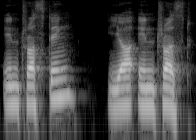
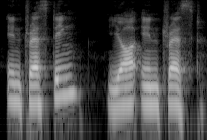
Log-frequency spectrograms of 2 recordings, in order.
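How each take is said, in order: First: इंटरेस्टिंग and इंटरेस्ट with 'trust' in place of 'trest'; local mispronunciation. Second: इंटरेस्टिंग and इंटरेस्ट with an 'e' in 'trest'; correct pronunciation. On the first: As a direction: say इंटरेस्टिंग as in-TRUS-ting, इंटरेस्ट as in-TRUST. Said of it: "इसको वहाँ पे बोला जाता है". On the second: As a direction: say इंटरेस्टिंग as IN-tres-ting, इंटरेस्ट as IN-trest. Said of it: "इसकी सही तलफ़ुज़ है". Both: Shown as a demonstration.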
